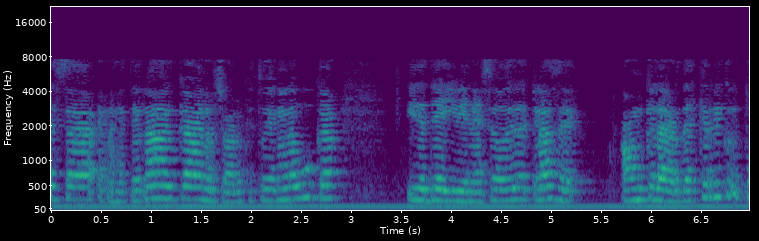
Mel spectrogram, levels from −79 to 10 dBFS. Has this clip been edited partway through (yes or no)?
no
